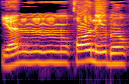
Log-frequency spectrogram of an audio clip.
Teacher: کرتین ینقلب، نون ساکن کے بعد قاف ہے، آپ نے اخفا کرنا ہے. ینقلب، قاف کو موٹا کر کے پڑھیں گے، با حروف قلقلہ میں سے ڈبل ساؤنڈ آئے گا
